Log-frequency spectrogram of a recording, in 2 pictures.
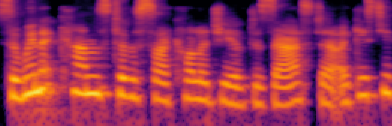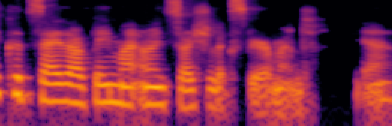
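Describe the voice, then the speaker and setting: Medium-pitched woman with a New Zealand accent and lively intonation. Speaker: disaster psychology expert. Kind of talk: webinar presentation. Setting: video call.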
